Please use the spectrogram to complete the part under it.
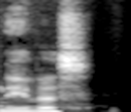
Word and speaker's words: Nevis: It's called Nevis. – Nevis. I don't know. We call it Nevis. It's spelled the same way as the small Minnesota town.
